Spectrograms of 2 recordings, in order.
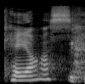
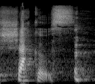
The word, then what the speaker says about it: chaos: Chaos. – Yeah. – So chaos. – Which is spelled C-H-A-O-S, correct? – I thought she said it was shakos.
